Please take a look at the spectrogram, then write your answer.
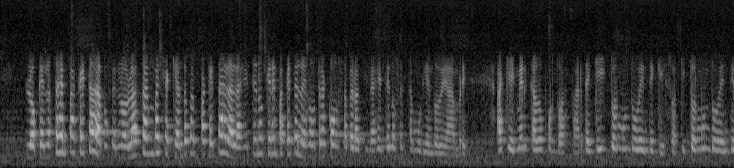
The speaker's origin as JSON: {"language": "Spanish", "country": "Venezuela", "said": "Pero como soy venezolana"}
